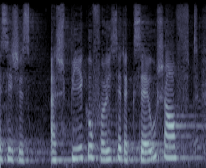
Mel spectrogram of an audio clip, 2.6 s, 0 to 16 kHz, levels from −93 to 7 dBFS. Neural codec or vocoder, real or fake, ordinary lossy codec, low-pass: none; real; none; 14.4 kHz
